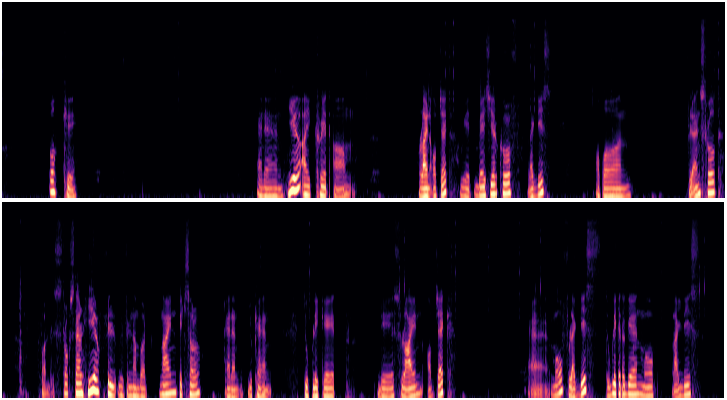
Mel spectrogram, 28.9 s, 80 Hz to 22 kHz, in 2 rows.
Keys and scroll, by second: 12.7 ctrl+shift+f, 14.8 ctrl+a, 16.0 9, 16.4 Return.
